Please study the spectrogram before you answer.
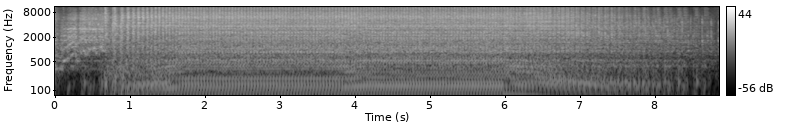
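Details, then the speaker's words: Poulan Pro 700EX twin-cylinder riding mower with the other spark plug removed, running on one cylinder. Steady, even thumping at about four firings a second without stumbling; that cylinder is firing normally. "Well, the mower is running on just that one cylinder now."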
